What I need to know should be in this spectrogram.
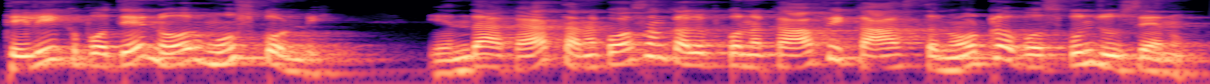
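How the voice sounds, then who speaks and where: A woman voicing a sharp-tongued, quarrelsome middle-aged wife who scolds and mocks with sarcasm, in a storybook reading. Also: mid-range voice, sing-song, normal speed, reverberant, natural voice. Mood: scolding.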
